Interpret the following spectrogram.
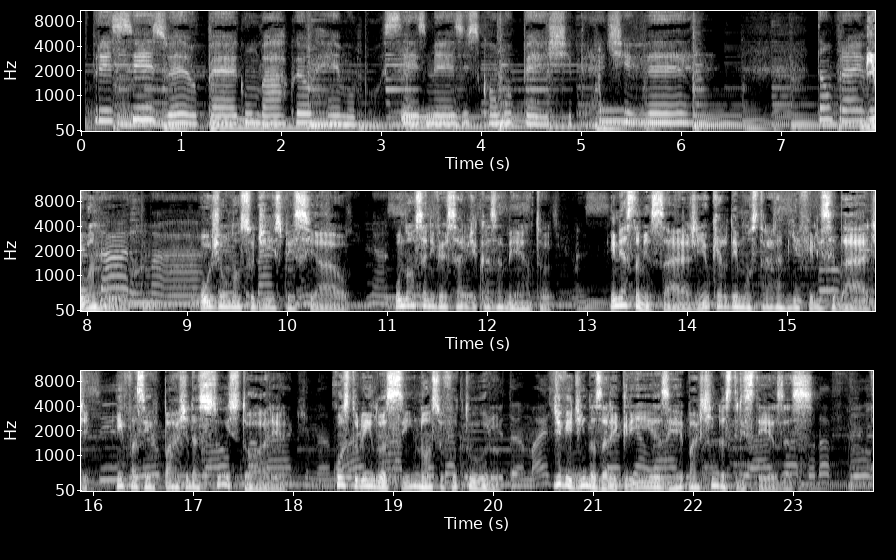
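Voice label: male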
